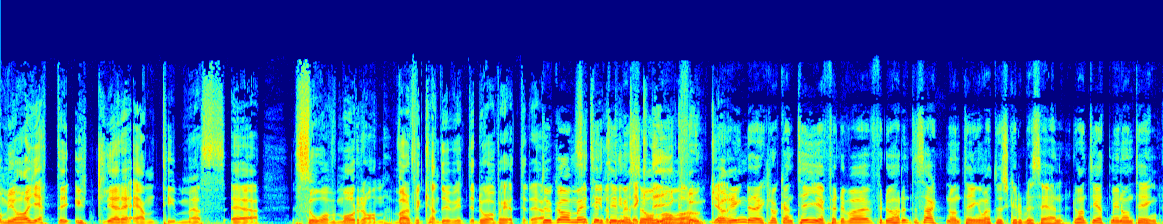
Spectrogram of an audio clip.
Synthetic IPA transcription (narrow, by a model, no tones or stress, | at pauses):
ɔmjɑːɡhaɾjɛt̪̚d̪ɛʔʏt̪lɪaɾəʔɛnt̪ʰɪmːə̰sː | oːvmɔɾːɔ̰nvaɾfœɾkʰand̪ɵɪnt̪əd̪ovaheːt̪əɖɛ̰d̪ɵɡɑːvmɛjɪnəɛnʰɪmːəsɛsoːvmɔɾɔ̰nfɵŋkaɑːɡɾɪŋd̪əd̪ɛjkʰlɔkːant̪ʰiːjəfœɖɛvaɾfœɖɵhad̪ɛɪnt̪əsak̚t̪nɔnt̪ɪŋːɔmat̪̚d̪ɵskɵlːb̪iːsḛːnd̪ɵhaɾɪnt̪əjɛt̪ːmɛjnɔnt̪ʰɪŋː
